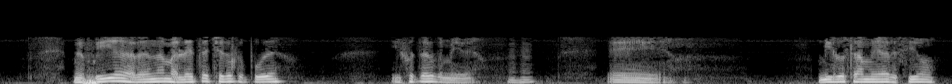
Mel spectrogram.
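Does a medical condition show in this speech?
Yes: Parkinson's disease; stooped posture at times, loss of strength, walking, running and tennis prescribed by neurologist; under neurologist care, seen last week; voice sometimes trembles, sometimes not understood at all.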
